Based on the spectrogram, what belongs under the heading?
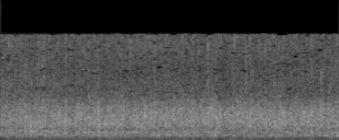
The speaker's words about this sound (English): So I think we should just rejoice now. I think it's just clap your hands, give God glory.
